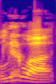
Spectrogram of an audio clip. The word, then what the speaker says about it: Lewa: Yeah, because he got a name pronunciation change. He is Lewa now.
